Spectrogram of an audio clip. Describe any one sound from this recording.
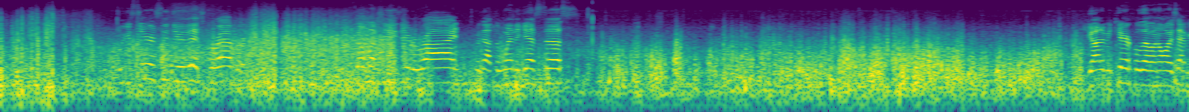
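Wind rushes loudly over a microphone outdoors.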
